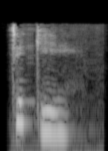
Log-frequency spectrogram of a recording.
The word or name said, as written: tickey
